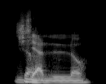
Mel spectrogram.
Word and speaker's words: giallo: Giallo, return to. We looked up the proper pronunciation. Giallo. – That's right. – Giallo.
